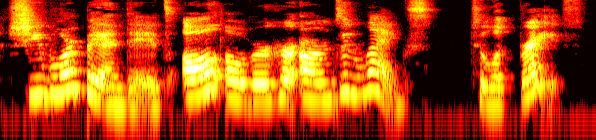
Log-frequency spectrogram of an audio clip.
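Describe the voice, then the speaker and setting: A woman's voice: fairly high pitch, lively intonation, slow pace, fairly bright tone. A woman reading a children's story aloud, narrating and speaking directly to young listeners. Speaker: storybook reader.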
